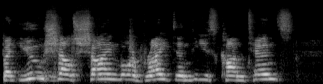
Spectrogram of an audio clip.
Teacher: pick up the long I of rhyme in the words shine and bright, adding the sharp T sound in bright and contents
